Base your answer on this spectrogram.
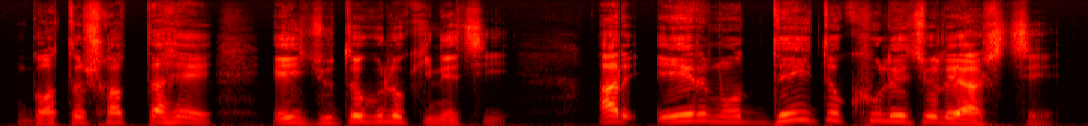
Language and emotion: Bengali, sad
